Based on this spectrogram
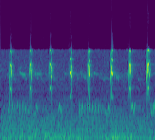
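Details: Ringing hammer-like clinks, eight evenly spaced in three seconds, from blacksmith lapwings on Djuma Game Reserve, South Africa, where an adult took a chick from the nest and killed it; soft lower whistling behind.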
